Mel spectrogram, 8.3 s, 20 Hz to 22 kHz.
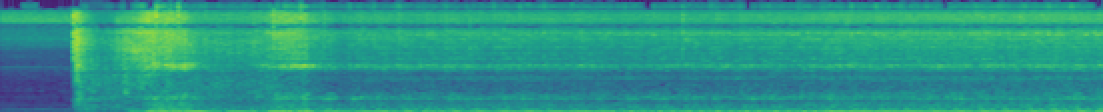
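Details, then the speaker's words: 1975 Ford F-100 V8, 50 years old, during fuel-pressure checks: cranks, catches at once and settles into a smooth, even idle with no stumbling or misses; running smoother than ever. "It's been running for about 10 15 minutes and has not moved at all. But the truck is running smoother than it ever has."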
